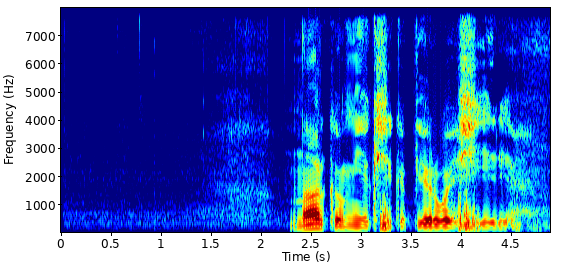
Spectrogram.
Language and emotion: Russian, sad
